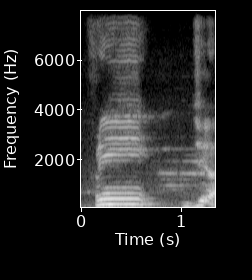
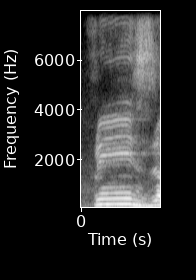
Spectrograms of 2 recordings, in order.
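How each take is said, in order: First: फ्रीज drawn out softly, ending in ज; slow quiet Fridge. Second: Said in the usual way. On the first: Shown as a demonstration. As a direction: stretch फ्रीज gently. (फ्रीज धीरे और धीमे से) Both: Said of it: "ज के लिए हम क्या लिखेंगे".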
